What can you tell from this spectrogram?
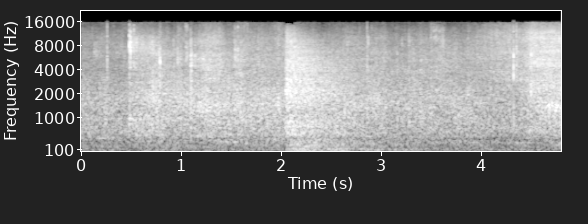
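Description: Ice hockey play in an arena: skates scraping on the ice and sharp stick-and-puck clicks, with a sudden loud thump and rush of noise about two seconds in.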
